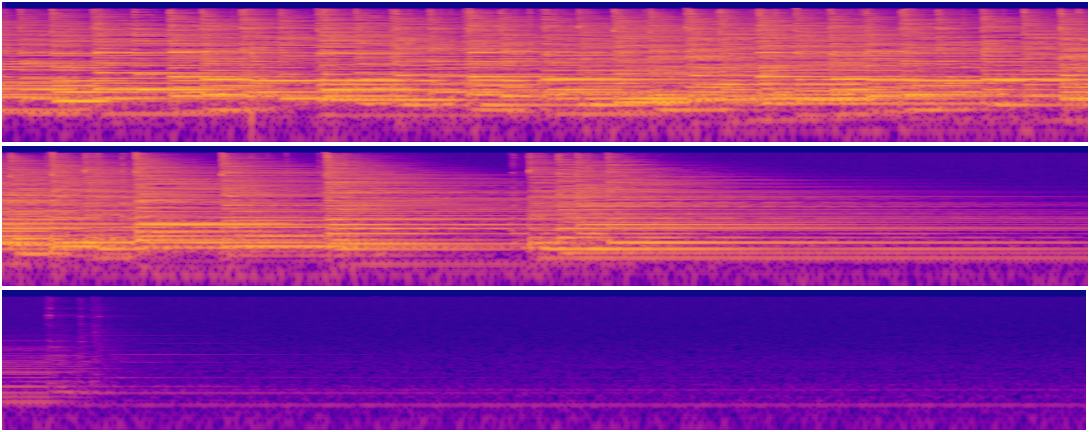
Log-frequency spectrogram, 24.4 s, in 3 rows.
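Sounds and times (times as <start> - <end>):
chorale prelude for organ: 0.0 - 18.1.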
